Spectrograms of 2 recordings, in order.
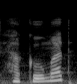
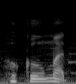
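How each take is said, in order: First: The first vowel sounds like 'a'. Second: The first vowel sounds like 'u'. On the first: The speaker calls it wrong. "this word is usually mispronounced as hakumat" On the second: The speaker calls it right. "the pronunciation of for this word is"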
